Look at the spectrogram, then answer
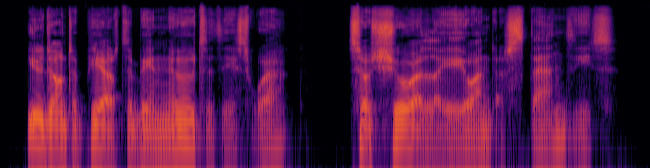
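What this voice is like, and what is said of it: Thick French accent. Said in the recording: “Her French accent was thick, but her English was flawless.”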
